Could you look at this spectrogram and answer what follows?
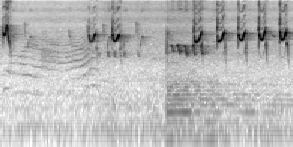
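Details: Bar-winged prinia song meant for training or luring other birds: a few scattered high chirps, then a steady run of hooked, dipping whistled notes, each about a third of a second apart.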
